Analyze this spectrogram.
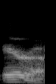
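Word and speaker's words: Aara: what's a dog and my name is pronounced era okay so a a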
